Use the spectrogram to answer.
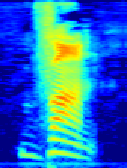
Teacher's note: V. Voiced labiodental fricative. Van.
